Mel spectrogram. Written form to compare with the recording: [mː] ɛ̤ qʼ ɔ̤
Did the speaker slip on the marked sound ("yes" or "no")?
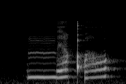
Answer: no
